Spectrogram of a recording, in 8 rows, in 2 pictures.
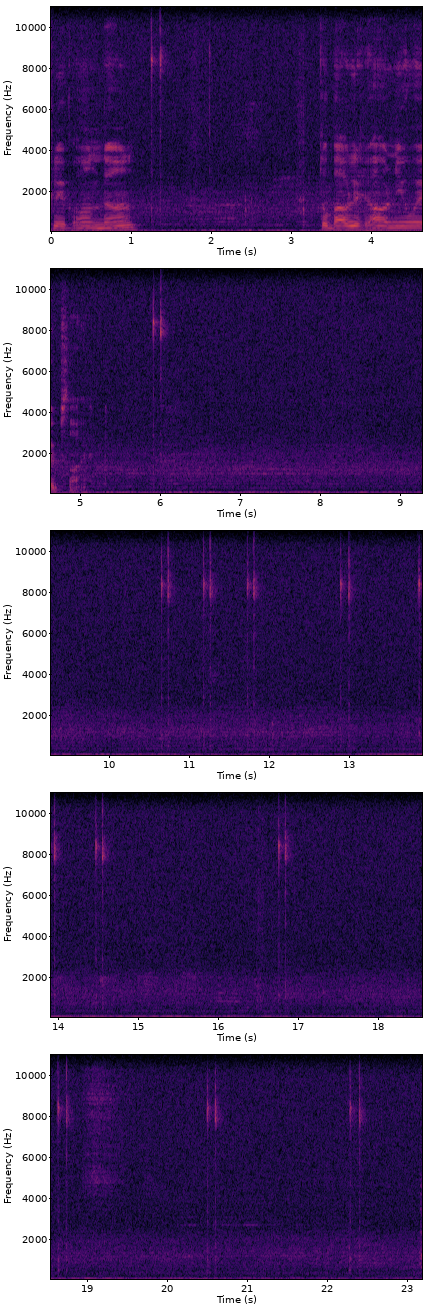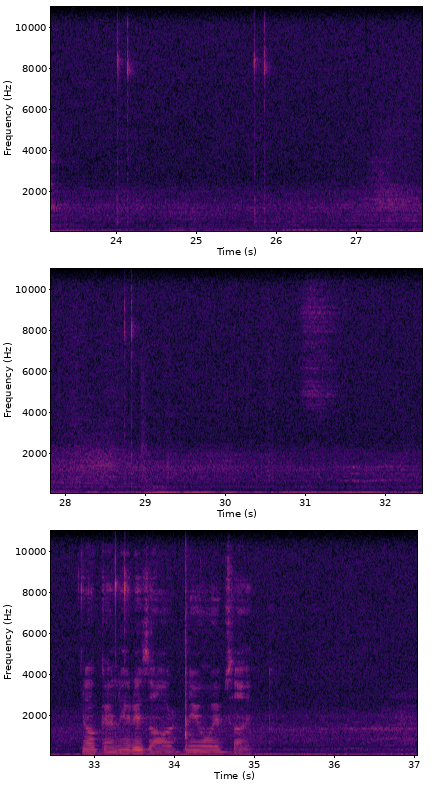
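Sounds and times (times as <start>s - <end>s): steady low hum: 0.0s - 37.0s
computer mouse clicking: 1.2s - 1.5s, 5.8s - 6.2s, 10.6s - 12.2s, 12.8s - 13.2s, 13.8s - 14.7s, 16.6s - 17.0s, 18.6s - 18.9s, 20.4s - 20.8s, 22.2s - 22.6s, 24.0s - 24.3s, 25.7s - 26.0s, 28.7s - 29.0s.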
